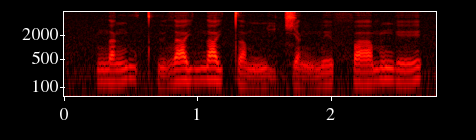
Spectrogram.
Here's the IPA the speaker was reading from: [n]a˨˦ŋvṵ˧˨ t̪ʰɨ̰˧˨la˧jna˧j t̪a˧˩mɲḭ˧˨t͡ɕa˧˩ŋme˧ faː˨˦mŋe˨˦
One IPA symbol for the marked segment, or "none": n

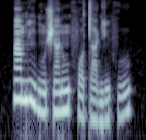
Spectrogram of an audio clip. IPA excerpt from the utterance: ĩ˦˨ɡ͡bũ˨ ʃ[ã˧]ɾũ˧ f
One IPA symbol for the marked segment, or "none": ã˧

